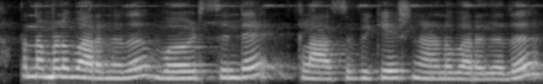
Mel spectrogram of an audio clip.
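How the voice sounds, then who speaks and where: Woman tutor, fast exam-prep lecture, slightly high voice, explains point by point. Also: darkish tone. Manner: explains step by step, mixing English terms into Malayalam. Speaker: teacher.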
